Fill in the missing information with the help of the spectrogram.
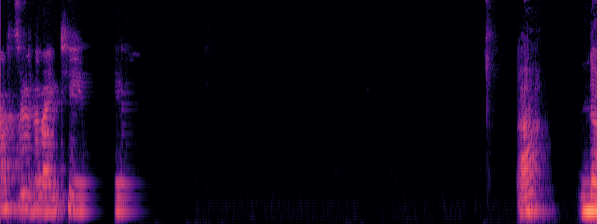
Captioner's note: audio distorts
